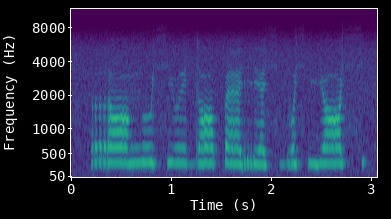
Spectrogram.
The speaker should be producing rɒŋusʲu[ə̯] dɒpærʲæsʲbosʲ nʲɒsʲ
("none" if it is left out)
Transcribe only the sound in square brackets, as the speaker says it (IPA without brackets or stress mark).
ɪ̯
